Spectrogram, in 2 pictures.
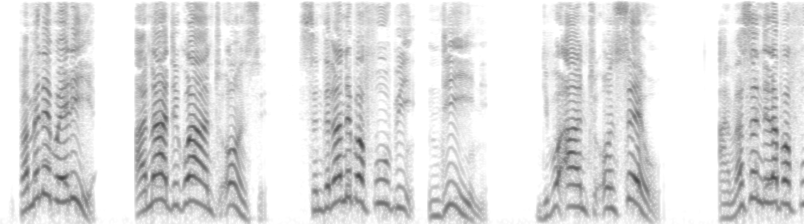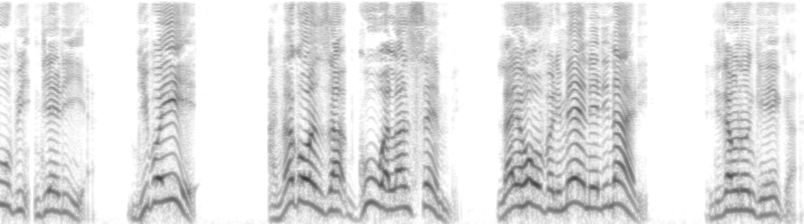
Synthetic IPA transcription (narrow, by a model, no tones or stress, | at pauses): pamɛnɛpɔɛlija̰ | anat̬ik̬waːntʰuɔnsɛ̥ | sɛndɛɾanipafup̬indiːnɛ | ndipɔʔantʰuʔɔnsɛwɔ̰ | a̰nas̬ɛndɛɾap̬afup̬indiɛliːja̰ | ndipɔijɛ | a̰nak̬ɔnzaɡuwalansɛmbɛ | lajɛhɔvalimɛnɛlinalḭ | litaunɔŋɡɛːka̰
